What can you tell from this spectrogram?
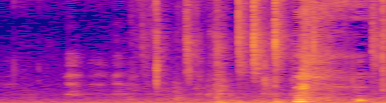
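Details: Pet dog playing ball indoors during a home exercise and play session, giving rough, noisy growling bursts that build in loudness toward the end, with faint household sounds in the background.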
